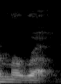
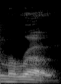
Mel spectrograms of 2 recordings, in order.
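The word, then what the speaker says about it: Moreau: island of do Maro the island of Dr Maro and that's spelled m o r r e auau and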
